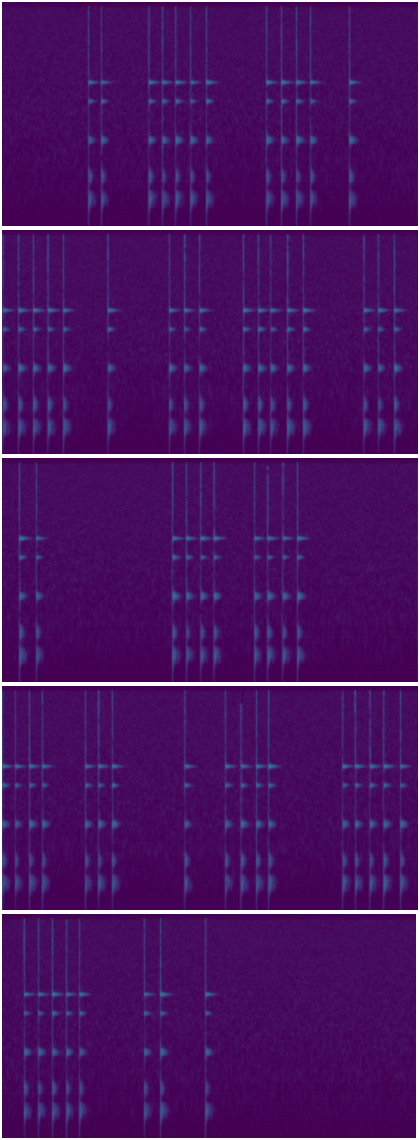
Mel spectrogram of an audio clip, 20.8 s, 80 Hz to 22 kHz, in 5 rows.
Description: Tap code, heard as taps on a metal pipe, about 7 knocks a second. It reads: JQVPM T SDZF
